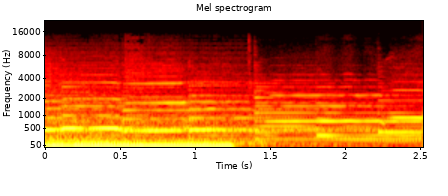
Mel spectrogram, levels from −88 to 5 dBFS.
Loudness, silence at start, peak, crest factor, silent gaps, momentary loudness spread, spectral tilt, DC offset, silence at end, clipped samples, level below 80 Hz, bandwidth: -17 LUFS; 0 s; -2 dBFS; 12 dB; none; 8 LU; -7 dB/octave; under 0.1%; 0 s; under 0.1%; -16 dBFS; 7.6 kHz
